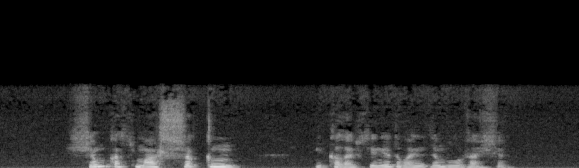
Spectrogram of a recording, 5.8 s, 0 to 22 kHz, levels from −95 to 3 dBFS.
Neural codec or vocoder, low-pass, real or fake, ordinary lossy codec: vocoder, 24 kHz, 100 mel bands, Vocos; 10.8 kHz; fake; AAC, 64 kbps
